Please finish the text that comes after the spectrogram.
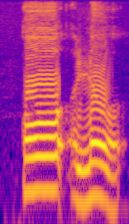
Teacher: قولو دونوں واو مدہ ہیں، ایک ایک الف کے برابر کھینچ کر پڑھیں گے۔ قاف مستعلیہ ہے، پر پڑھا جائے گا۔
